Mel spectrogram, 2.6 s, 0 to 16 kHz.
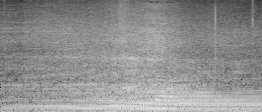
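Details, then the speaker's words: CG125 motorcycle after chain noise fix using a cut rubber tube: engine revs smoothly with a clean steady tone and no chain slapping or rattle; drive now quiet and healthy. "तो है दोस्तों यह बिल्कुल simple सा तरीका को इतना मुश्किल नहीं और इंस्टाल आपकी गाड़ी चैन दोबारा कभी भी आवाज नहीं करेगी"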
